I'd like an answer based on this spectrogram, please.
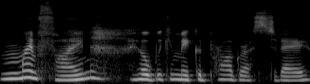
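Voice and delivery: subdued, unenergetic tone. Rehearsing a scene, answering the greeting just delivered: flat, low-energy reply. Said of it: "you get to be like, "Mm."".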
